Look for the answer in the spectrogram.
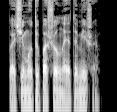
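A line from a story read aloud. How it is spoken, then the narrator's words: Quiet old man question. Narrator (Russian): тихо спросил дед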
